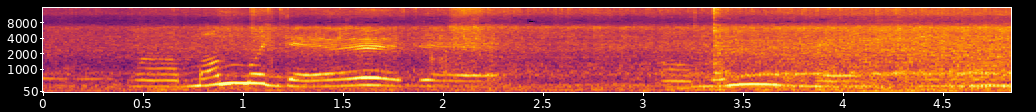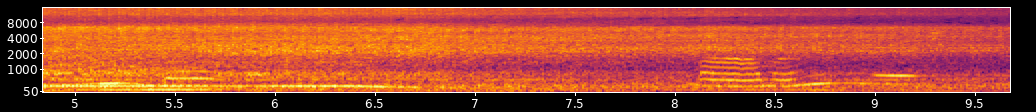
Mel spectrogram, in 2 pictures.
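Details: Domestic cats fighting, with drawn-out wavering yowls that rise and fall in several bouts over about ten seconds, a low steady hum underneath.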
